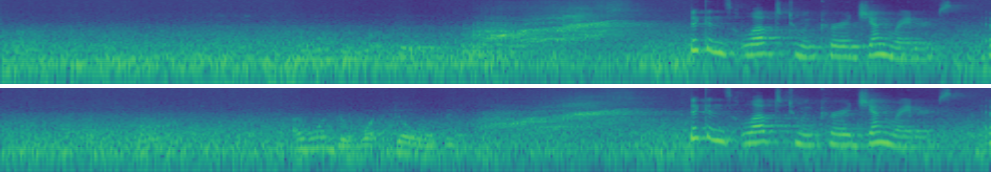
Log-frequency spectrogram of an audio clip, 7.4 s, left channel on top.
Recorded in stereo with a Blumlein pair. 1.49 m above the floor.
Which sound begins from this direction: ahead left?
A zipper, at 3.5 s.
